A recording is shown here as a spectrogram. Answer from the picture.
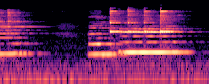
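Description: Water-tuned drinking glasses struck with a chopstick. One glass's ringing note dies away. About a second in, the next, higher-pitched glass of the scale is tapped in quick repeated strokes and rings.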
